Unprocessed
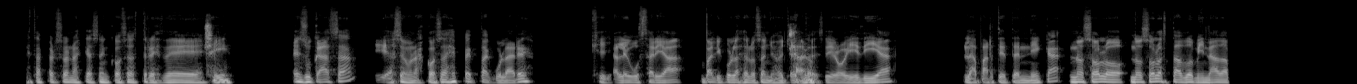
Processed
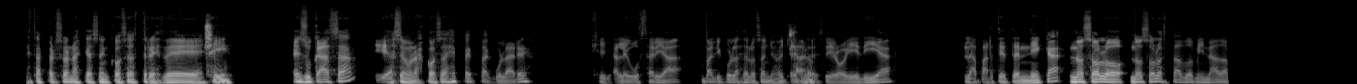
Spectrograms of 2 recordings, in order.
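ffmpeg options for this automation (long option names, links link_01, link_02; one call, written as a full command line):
ffmpeg -i in.wav -af "volume=9.5dB,afade=type=out:start_time=3.83:duration=1.04:silence=0.334965,afade=type=in:start_time=9.85:duration=0.52:silence=0.334965,afade=type=out:start_time=11.01:duration=0.78:silence=0.237137" out.wav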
